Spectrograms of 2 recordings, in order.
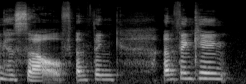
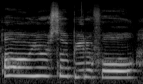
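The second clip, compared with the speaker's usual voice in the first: much higher, airy fan compliment; mock gushing commenter; 10 semitones higher, 5 dB quieter than usual. Imitating Instagram commenters complimenting her, higher gushing voice. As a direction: play a fan cooing at her photo. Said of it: "they're like".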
